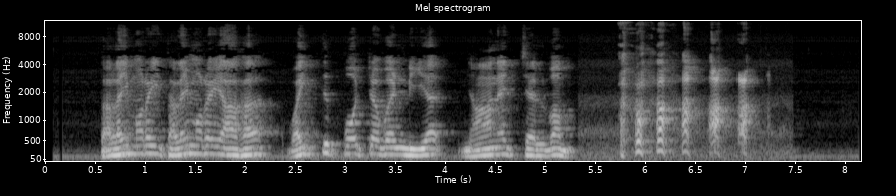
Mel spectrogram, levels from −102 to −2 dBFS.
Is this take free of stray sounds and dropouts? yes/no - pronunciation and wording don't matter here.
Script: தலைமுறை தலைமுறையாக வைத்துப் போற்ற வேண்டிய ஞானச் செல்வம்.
no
